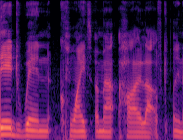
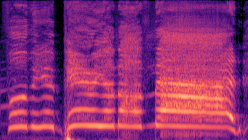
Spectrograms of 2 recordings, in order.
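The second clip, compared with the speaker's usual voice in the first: much higher, louder, slow drawn-out war shout; battle cry shout; 11 dB louder, much slower than usual. Retold or imitated. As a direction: bellow it like a trooper charging in. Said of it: "occasionally shout".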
